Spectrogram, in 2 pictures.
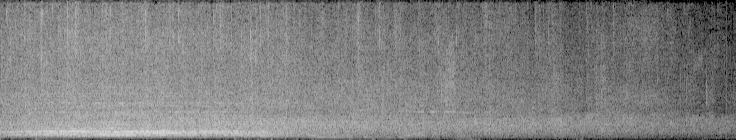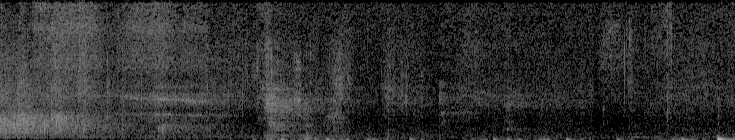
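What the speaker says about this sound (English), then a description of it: "Please, huge round of applause to both of them." An audience at the opening plenary of the Erasmus Generation Meeting in Ancona gives a loud burst of applause that fades out over about six seconds, followed by scattered footsteps and small movement noises.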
